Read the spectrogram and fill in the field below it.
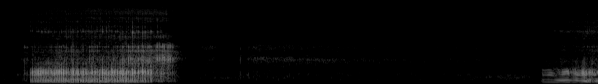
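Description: Loud rattling snore on the in-breath, followed by a quiet pause and the next snore beginning; typical back-sleeping snoring.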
